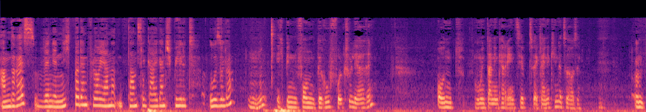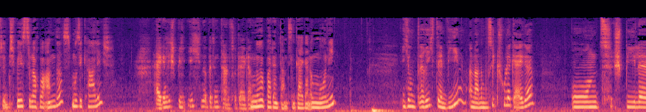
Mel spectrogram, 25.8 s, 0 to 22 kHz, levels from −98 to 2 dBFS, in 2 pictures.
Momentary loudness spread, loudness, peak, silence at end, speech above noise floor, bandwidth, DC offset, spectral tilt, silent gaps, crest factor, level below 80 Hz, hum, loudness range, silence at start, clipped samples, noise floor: 14 LU; -17 LUFS; -2 dBFS; 0 s; 23 dB; 11.5 kHz; under 0.1%; -6 dB/octave; none; 16 dB; -26 dBFS; none; 5 LU; 0 s; under 0.1%; -39 dBFS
